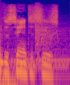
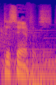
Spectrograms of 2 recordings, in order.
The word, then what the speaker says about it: DeSantis: So I had seen this, like, some old videos of Ron DeSantis's political career. He introduces himself as Ron DeSantis. And I've always called him Ron DeSantis, just like sort of not drawing out the E, just making it quicker, DeSantis.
